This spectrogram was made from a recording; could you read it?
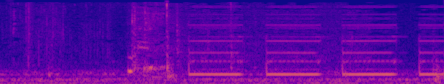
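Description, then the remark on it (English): After some brief clattering handling noise, a sample-testing machine sounds a loud electronic alarm for a hot sample in four long, evenly spaced beeps, each a steady pitch with buzzy harmonics. “My God, what's wrong with the machine? There's nothing wrong with the machine. It's a hot sample.”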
